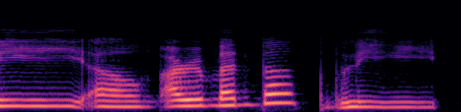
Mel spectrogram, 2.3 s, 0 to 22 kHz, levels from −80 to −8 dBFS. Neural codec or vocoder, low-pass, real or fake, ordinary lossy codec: codec, 16 kHz, 0.5 kbps, FunCodec, trained on Chinese and English, 25 frames a second; none; fake; none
